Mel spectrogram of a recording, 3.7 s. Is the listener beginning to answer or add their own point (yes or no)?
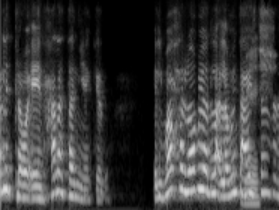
no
